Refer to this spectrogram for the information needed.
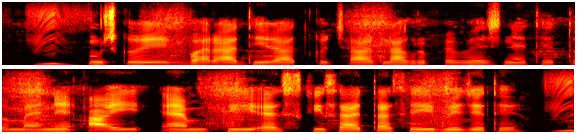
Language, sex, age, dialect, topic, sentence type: Hindi, female, 18-24, Kanauji Braj Bhasha, banking, statement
